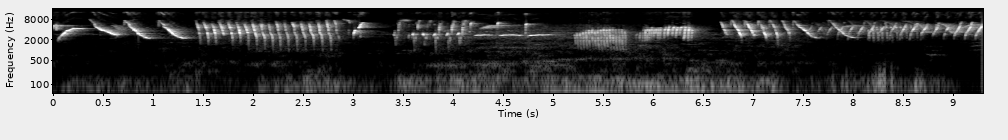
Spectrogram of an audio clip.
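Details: A canary delivers a rich, continuous song of rapid rolling trills, sweeping whistled slurs and a few harsher burry notes, phrases shifting quickly from one type to the next over low background hum.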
